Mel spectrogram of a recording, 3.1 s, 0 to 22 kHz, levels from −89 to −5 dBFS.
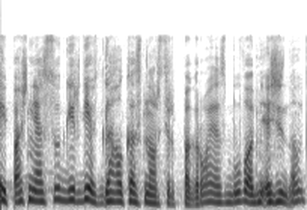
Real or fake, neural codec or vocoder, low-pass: real; none; 10.8 kHz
